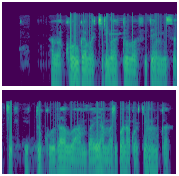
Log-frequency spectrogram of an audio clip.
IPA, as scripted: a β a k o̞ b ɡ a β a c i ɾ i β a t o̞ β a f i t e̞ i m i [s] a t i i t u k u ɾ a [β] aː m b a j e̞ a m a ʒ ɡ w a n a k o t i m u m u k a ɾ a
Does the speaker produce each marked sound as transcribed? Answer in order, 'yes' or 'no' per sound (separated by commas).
yes, yes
